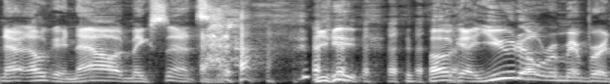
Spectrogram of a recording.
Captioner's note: both laughing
